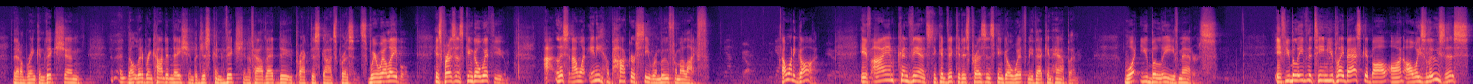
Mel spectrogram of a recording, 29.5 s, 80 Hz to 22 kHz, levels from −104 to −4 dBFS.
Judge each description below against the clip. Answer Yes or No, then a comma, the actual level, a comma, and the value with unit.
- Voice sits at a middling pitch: Yes, medium, 150 Hz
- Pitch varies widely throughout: Yes, wide, 5.8 semitones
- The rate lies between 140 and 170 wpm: Yes, average, 145 wpm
